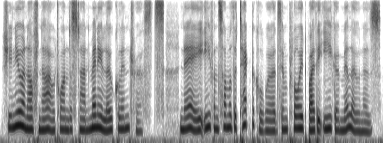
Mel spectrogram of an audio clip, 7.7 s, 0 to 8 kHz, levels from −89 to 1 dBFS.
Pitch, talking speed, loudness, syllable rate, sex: 195 Hz, 165 wpm, -17 LUFS, 4.8 syllables/s, female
